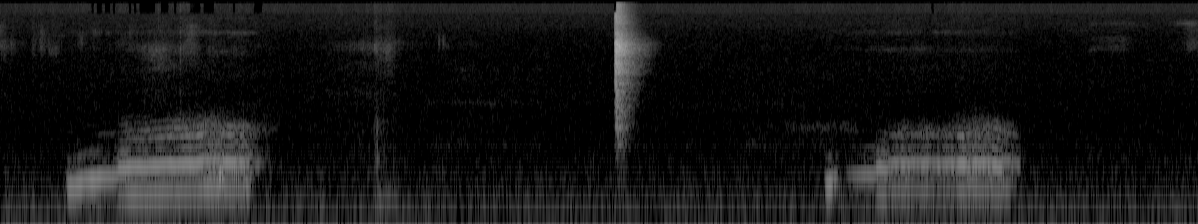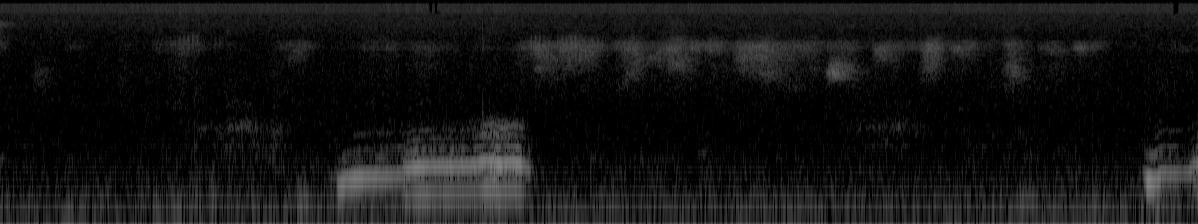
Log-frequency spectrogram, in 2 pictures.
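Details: Sleeping Chihuahua dog snoring: three drawn-out, nasal, harmonic wheezing breaths about two seconds each, spaced roughly five seconds apart, with a sharp click near the middle and quiet room background.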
